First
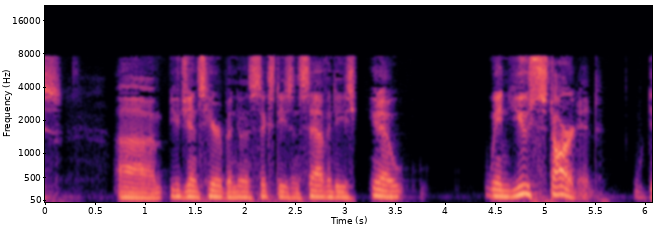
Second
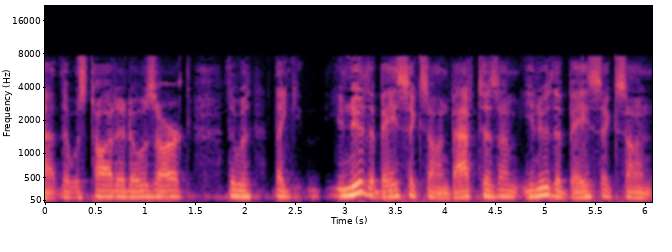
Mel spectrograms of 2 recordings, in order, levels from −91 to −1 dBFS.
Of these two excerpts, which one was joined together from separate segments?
first; 1 cut; at 3.1 s

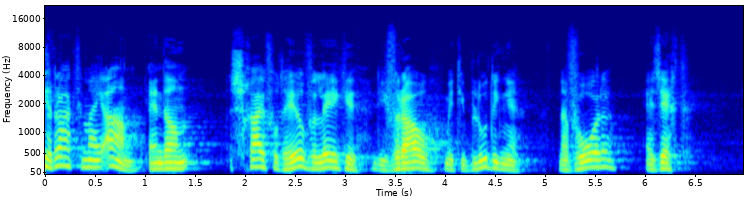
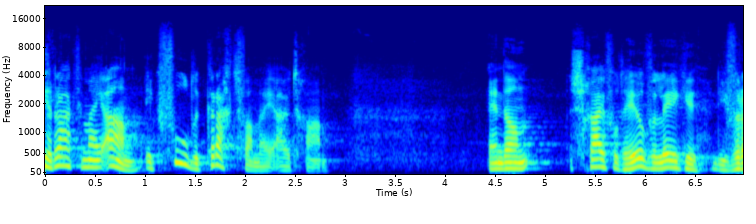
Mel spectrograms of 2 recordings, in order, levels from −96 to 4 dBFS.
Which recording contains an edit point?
first; 1 cut; at 1.0 s

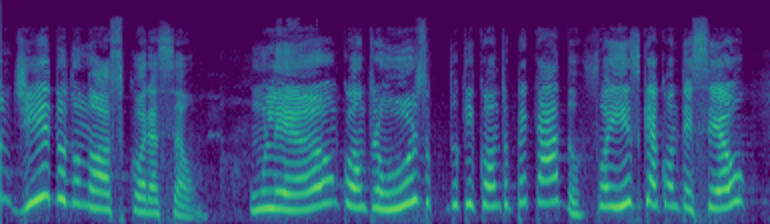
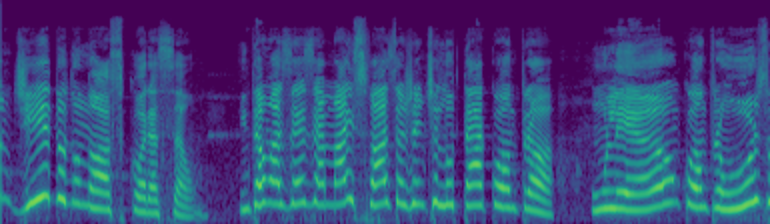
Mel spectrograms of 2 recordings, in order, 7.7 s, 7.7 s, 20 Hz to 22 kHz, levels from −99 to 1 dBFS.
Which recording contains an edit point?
first; 2 cuts; at 2.2 s, 4.3 s

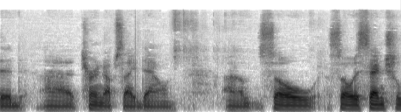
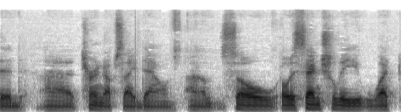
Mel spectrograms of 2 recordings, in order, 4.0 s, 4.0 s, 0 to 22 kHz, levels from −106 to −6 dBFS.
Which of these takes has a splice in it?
second; 2 cuts; at 1.8 s, 2.8 s

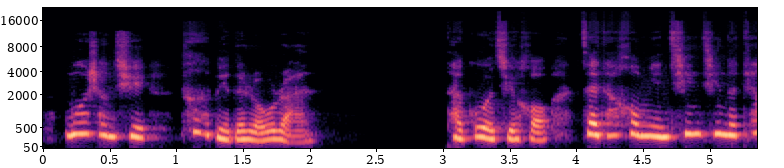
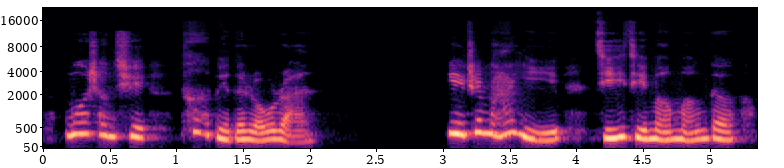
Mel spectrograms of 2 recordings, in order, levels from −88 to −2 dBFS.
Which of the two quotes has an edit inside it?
second; 1 cut; at 2.9 s

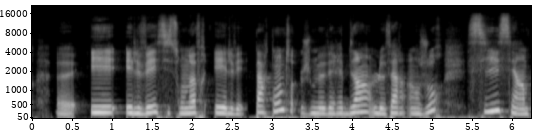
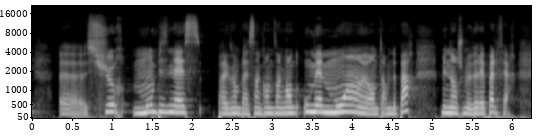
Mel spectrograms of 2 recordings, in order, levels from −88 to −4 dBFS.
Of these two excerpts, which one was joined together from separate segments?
first; 1 cut; at 2.7 s

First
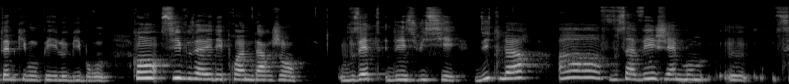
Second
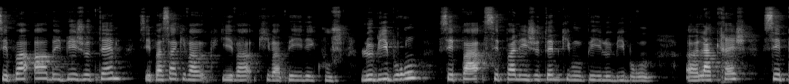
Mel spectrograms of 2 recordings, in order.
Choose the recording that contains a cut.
first; 1 cut; at 1.3 s

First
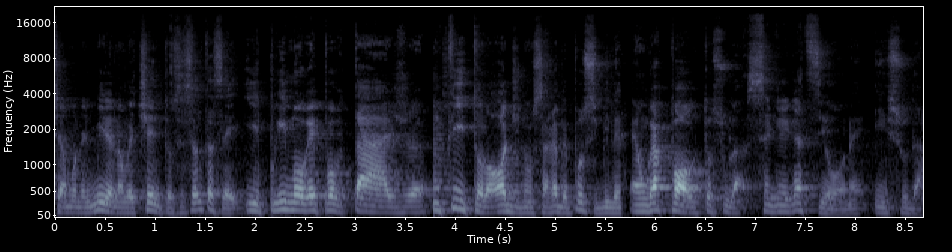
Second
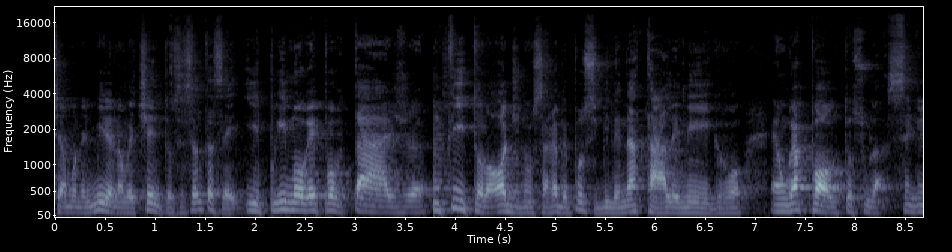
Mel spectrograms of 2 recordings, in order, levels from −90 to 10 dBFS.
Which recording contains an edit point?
first; 1 cut; at 5.7 s

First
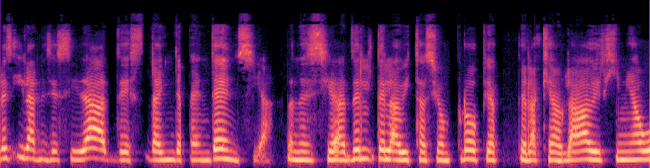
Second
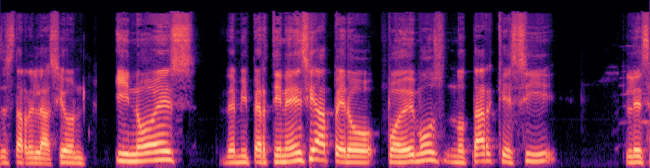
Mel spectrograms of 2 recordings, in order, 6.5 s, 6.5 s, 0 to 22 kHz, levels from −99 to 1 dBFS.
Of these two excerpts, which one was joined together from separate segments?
first; 1 cut; at 1.1 s

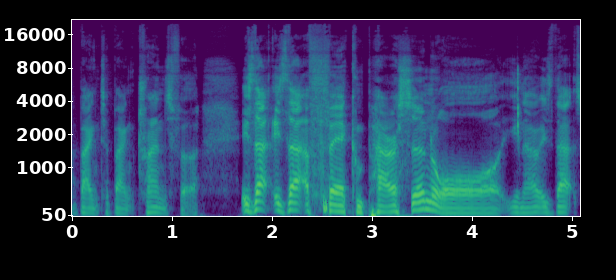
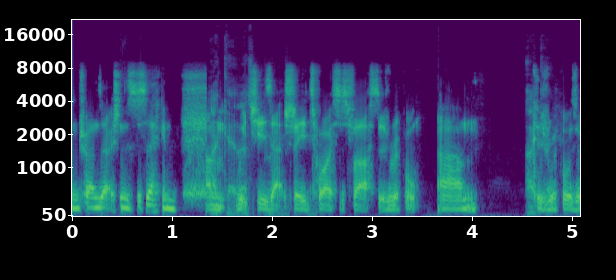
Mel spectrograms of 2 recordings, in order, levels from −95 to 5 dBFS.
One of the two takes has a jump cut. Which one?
second; 2 cuts; at 1.3 s, 3.5 s

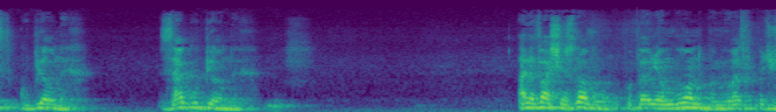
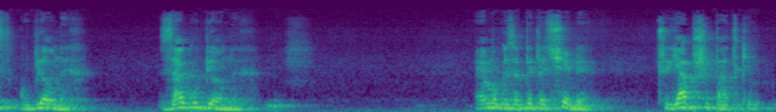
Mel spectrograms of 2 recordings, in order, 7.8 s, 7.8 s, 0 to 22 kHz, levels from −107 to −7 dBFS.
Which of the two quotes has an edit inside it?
second; 1 cut; at 4.7 s

